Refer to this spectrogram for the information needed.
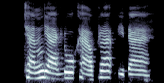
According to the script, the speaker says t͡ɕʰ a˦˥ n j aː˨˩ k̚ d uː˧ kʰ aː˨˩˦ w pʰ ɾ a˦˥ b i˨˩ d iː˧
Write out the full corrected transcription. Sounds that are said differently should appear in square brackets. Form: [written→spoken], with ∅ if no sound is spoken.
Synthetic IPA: t͡ɕʰ a˦˥ n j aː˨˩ k̚ d uː˧ kʰ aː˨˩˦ w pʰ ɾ a˦˥ b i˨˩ d [iː˧→aː˧]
